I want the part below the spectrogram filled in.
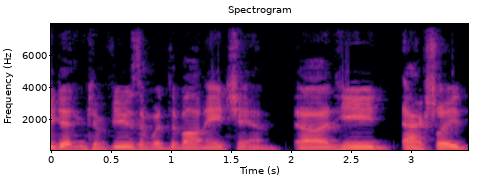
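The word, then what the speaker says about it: Etienne: But no, it's it's it's actually Travis Etn who we've pronounced his name that way for his entire career. Uh but it's been wrong. So it's hn. Apparently like the tie e kind of creates like a ch sound.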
